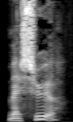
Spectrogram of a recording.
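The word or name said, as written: MASSØR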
